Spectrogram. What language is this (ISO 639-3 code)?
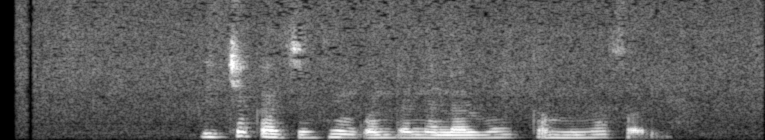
spa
